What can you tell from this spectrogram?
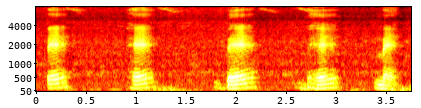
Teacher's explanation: देखो होठों से बोले जा रहे हैं, होठ आपस में लग रहे हैं। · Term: ऊष्टीय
